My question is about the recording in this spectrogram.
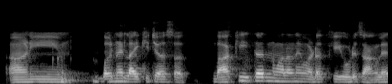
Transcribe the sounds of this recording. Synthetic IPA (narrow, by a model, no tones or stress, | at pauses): aɽ̃ibəɡʱnaɾlajkit͡ɕeəsat̪̚ | bakiːt̪əɾnməlanajʋaɽət̪̚kiːeʋɽ̤eːt͡sãŋɡla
